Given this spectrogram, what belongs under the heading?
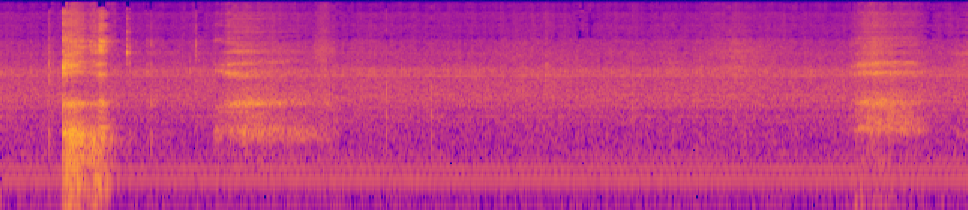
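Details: A girl burping and hiccuping uncontrollably: three loud, throaty belches spread over several seconds against a steady background hum, repeated burping.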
